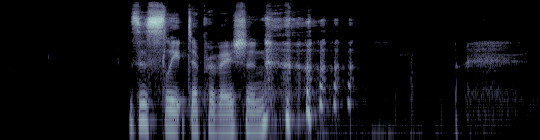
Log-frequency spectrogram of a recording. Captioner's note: laughs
